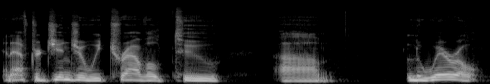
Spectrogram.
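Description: Deep-voiced podcast host saying amen. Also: male voice, slow, gravelly. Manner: warm, affirming, frequent amens. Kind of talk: interview on a mission trip.

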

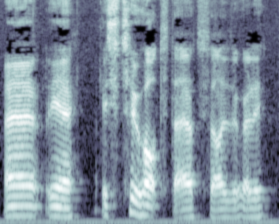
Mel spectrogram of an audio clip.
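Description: A man's voice: mid-range voice, steady tone, a little fast. An English man co-hosting a radio show with casual, comedic, grumbling banter in a studio. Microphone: studio microphone.

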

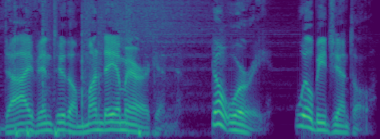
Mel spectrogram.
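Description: Lively man reading a podcast promo over music. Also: mid-range voice, a little slow.

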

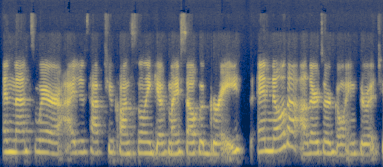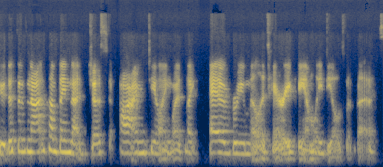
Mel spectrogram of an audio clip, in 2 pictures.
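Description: A woman guest in a casual interview, telling lively stories and acting out what people said. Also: fairly high pitch, normal speed, hardly any pauses, husky. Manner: lively storyteller who acts out quoted exchanges. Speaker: podcast guest, military spouse. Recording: tinny phone-like line.

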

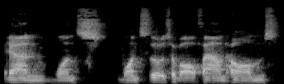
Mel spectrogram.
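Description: A man with a fairly low voice talks as a guest in a casual interview. He explains things in a conversational way, like a producer walking someone through his work. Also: completely flat delivery, takes it slowly, a bit bright, poor audio.

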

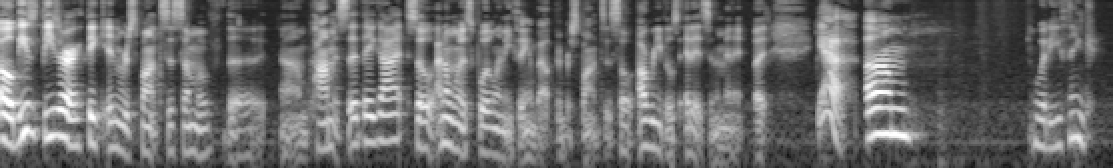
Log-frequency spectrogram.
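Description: Woman co-host reading a post, animated and expressive, laughs at her own stumbles. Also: deep voice, moderate pace, gravelly. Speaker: podcast co-host. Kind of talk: reading a post aloud, casual chat.

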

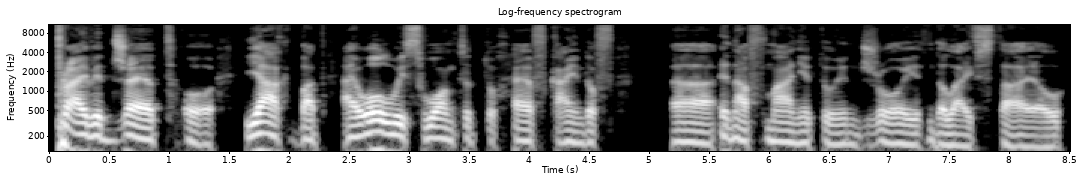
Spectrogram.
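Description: A man's voice: sits low, fairly even intonation, slow pace, dry recording, clean studio sound. A man in his forties with a Russian accent, chatting modestly as a podcast guest with some hesitation and easy laughs. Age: 40s. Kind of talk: casual podcast interview.

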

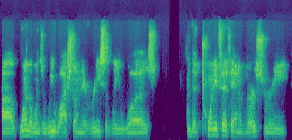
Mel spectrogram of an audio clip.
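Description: A middle-aged man talks eagerly in a casual interview, his soothing voice a little husky. The sound is dry and close, with no room behind it. He restarts often and fills pauses. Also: medium pitch, steady tone, darkish tone, no room sound, poor audio. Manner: enthusiastic, many fillers and restarts. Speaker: guest.

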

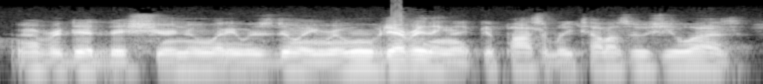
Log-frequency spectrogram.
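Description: An actor playing a terse police detective, narrating his case in a clipped, deadpan way on a 1950s radio drama. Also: sits low, racing, close to an everyday voice. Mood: matter-of-fact. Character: terse, matter-of-fact male police sergeant. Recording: dull lo-fi 1950s radio broadcast.

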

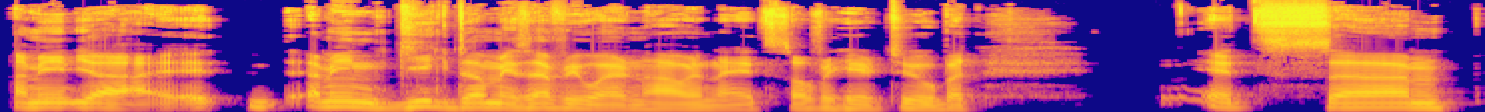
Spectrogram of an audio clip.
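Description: A man from Flanders with a Flemish accent, a native Dutch speaker, explaining things haltingly in casual chat as a podcast host answering listener questions. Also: medium pitch, steady tone, darkish tone. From Flanders, Belgium.

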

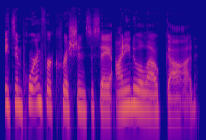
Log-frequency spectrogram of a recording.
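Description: A woman's voice: mid-range voice, fairly quick, creaky, fairly bright tone, dry recording. Woman co-host in conversation, dry sound. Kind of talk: conversational discussion of a book.

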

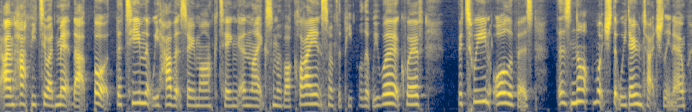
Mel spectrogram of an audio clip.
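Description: A woman hosting a marketing podcast, chatty and eager, peppering her talk with "like" and easy laughter. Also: medium pitch. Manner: chatty, lots of "like" fillers, giggly and eager. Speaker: podcast host. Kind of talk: casual podcast interview.

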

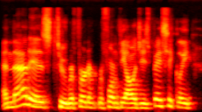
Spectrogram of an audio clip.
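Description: Measured middle-aged male guest. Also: fairly high pitch. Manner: measured, careful explanation. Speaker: guest, seminary president and author. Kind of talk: podcast interview.

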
